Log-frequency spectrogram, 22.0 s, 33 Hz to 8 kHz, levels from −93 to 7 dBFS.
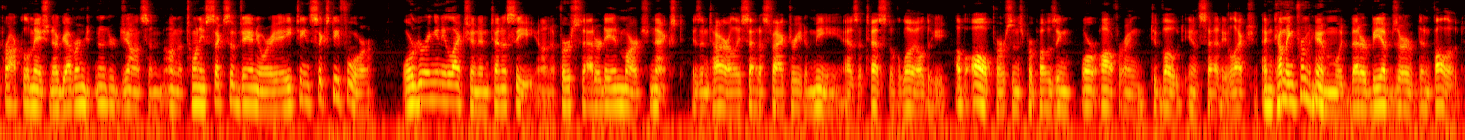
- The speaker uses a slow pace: No, average, 150 wpm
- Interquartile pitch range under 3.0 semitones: Yes, narrow, 2.5 semitones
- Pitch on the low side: Yes, low, 120 Hz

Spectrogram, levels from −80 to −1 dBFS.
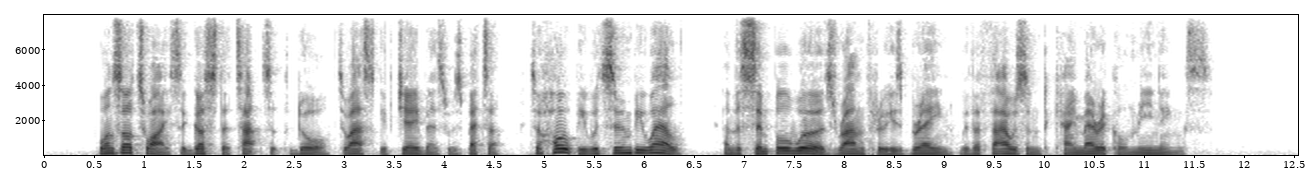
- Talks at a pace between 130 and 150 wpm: No, average, 165 wpm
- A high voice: No, low, 110 Hz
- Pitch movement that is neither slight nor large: Yes, average, 4.8 semitones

